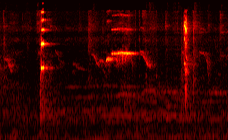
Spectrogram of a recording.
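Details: Lovebirds, Sky Blue Opaline and Cobalt, in the morning, give a sharp clipped chirp, a brief thin wavering whistle, and another short high note.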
